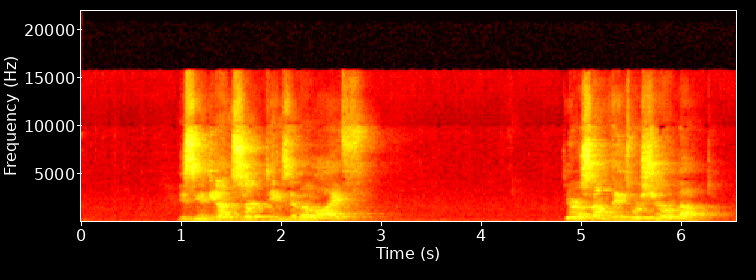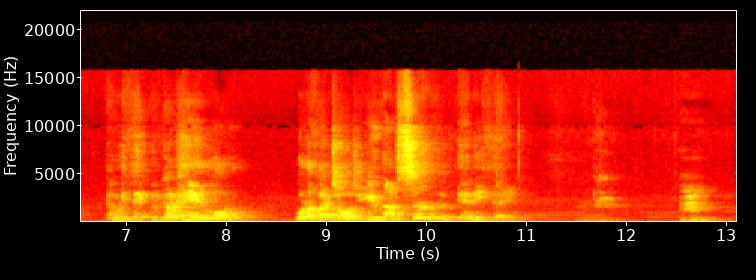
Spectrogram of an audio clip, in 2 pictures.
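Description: A man preaches with animation into a microphone, heard through loudspeakers in a large room.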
